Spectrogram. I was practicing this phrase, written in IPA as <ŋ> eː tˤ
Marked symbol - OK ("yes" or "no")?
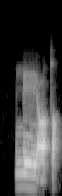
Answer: no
